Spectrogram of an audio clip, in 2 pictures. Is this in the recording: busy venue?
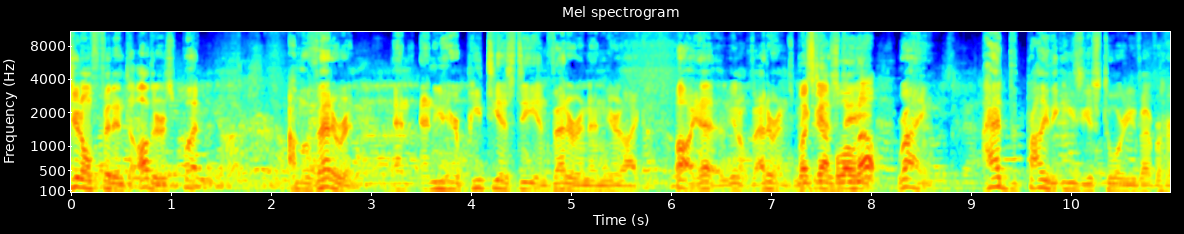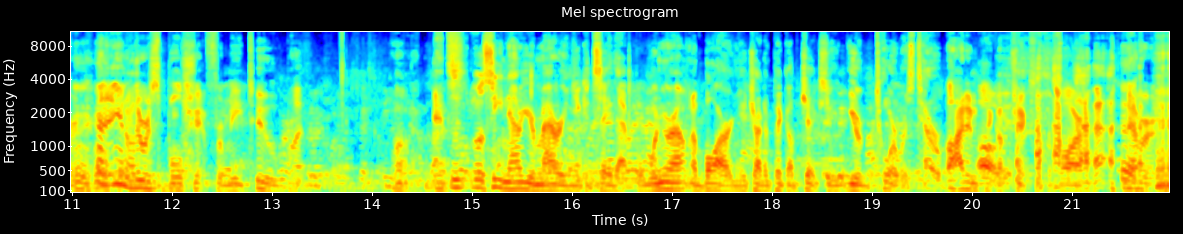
yes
